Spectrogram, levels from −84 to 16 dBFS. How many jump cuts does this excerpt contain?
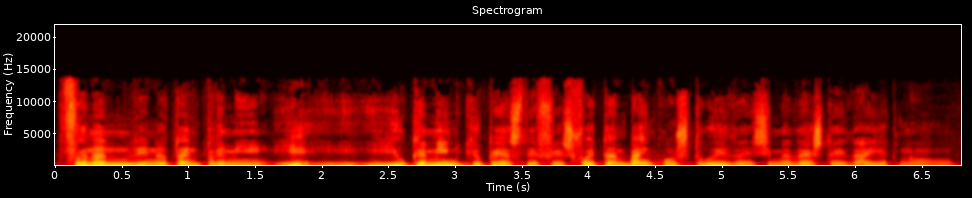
1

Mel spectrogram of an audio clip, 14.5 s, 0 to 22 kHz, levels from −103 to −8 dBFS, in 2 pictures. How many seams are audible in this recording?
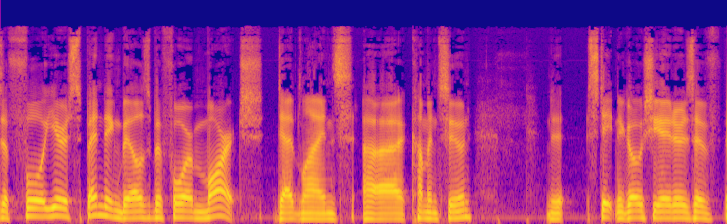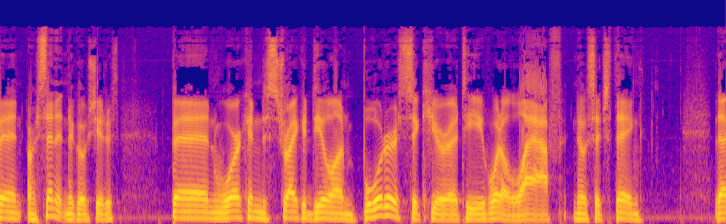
0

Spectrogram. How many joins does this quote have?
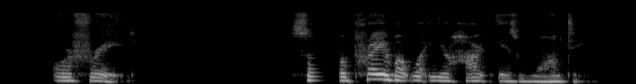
1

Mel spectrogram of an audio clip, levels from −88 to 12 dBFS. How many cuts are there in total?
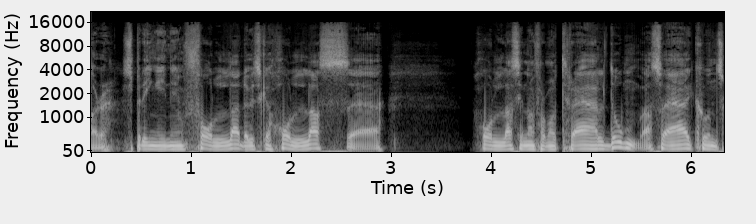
0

